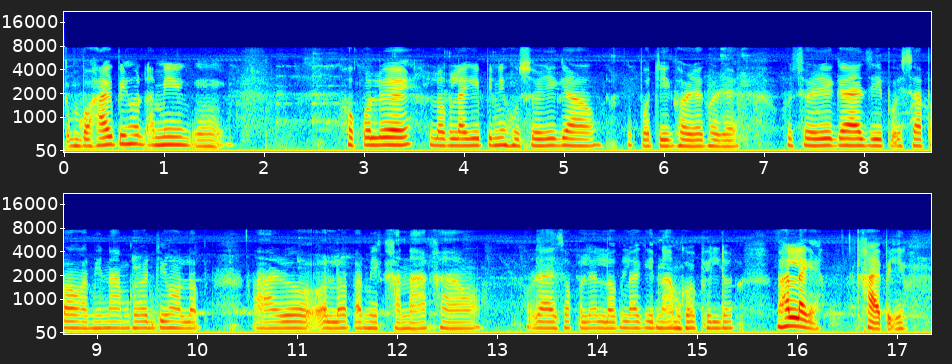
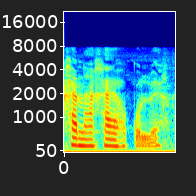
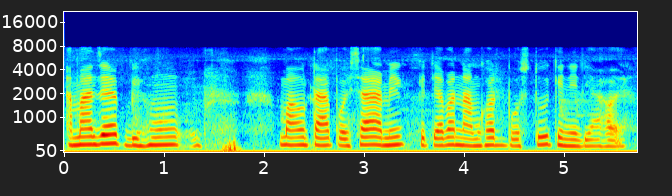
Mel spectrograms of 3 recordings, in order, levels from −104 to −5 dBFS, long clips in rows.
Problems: background sounds at intervals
